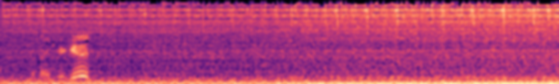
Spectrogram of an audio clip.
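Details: Jeep after replacing the belt tensioner pulley, which had made horrible noises: engine settles into a steady low idle with an even beat, no squeal or scream from the belt area; normal idle.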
